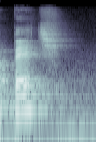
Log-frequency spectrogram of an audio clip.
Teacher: Se você não nasaliza esse E, tem a palavra pet.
